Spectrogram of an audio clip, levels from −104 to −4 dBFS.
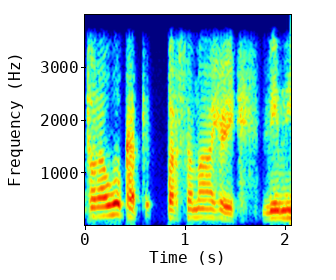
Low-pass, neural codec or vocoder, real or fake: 3.6 kHz; codec, 16 kHz, 0.5 kbps, X-Codec, HuBERT features, trained on general audio; fake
